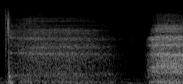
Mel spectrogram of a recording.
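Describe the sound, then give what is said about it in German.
A deep breath: a long airy inhale, a brief pause, then a louder, rushing exhale. No one speaks. “Atme erstmal tief durch”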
